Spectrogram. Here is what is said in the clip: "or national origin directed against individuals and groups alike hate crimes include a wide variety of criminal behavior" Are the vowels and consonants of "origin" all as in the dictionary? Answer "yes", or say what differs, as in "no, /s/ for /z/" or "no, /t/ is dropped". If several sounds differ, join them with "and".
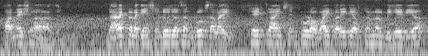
no, /dʒ/ is dropped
